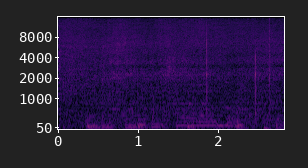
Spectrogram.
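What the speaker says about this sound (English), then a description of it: "Now I'm going in with the garlic. Allow that to cook for about 30 seconds." Garlic sautéing in a pan for steak dirty rice gives a steady, quiet sizzle with a few faint taps and scrapes, heard alone without talk.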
